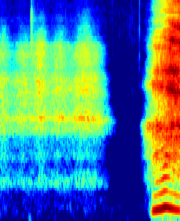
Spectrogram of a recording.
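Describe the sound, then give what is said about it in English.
A long, steady breath exhaled out through the mouth, a soft airy hiss lasting over a second. It stops, there is a short silence, and then a voice begins. “And then exhale, again out through your mouth, release your shoulders down.”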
